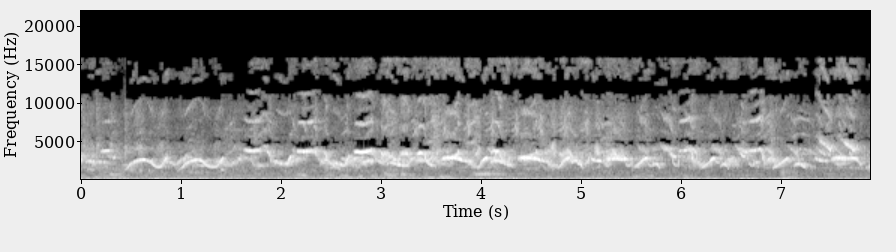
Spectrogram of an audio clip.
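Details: Chinese hwamei in full song, looping whistled notes that swoop up and drop, strung together with fluty trills and high chips, steady and loud across the whole stretch, faint low hum beneath.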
